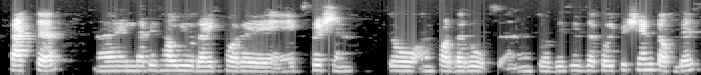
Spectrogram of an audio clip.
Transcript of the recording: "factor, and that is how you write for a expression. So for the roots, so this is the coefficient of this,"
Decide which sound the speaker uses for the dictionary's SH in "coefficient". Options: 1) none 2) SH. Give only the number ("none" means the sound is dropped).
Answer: 2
